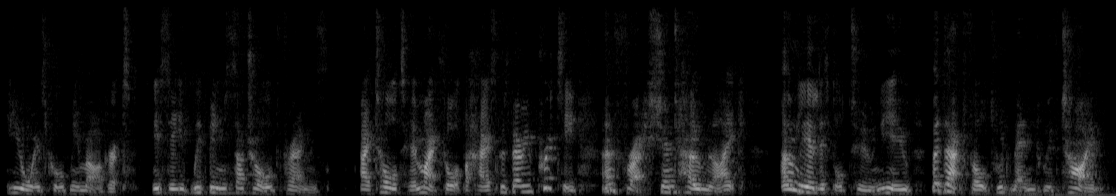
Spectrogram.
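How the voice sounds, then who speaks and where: A sensible housekeeper tells her tale wistfully, voiced by a woman reader. She is reflective and confiding, with a fairly low, husky voice. The storybook recording is a bit dull. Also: animated, moderate pace, a bit bright. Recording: dull, muffled lo-fi sound.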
